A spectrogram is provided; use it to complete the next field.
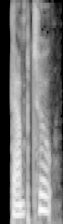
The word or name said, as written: damptog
